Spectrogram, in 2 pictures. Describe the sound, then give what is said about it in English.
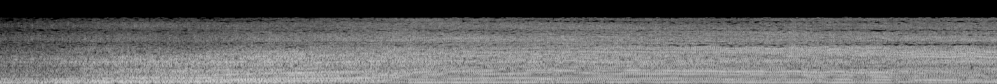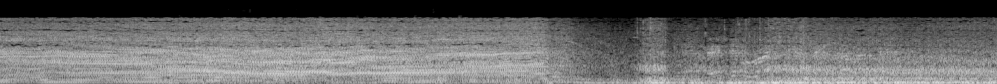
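A tractor engine runs loudly for the whole stretch, its pitch rising and falling as it revs under load while driving, with a brief dip near the end before roaring back. “So, Mike, let's sit back and enjoy Joe Eater driving your tractor, because not many people get to say that.”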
